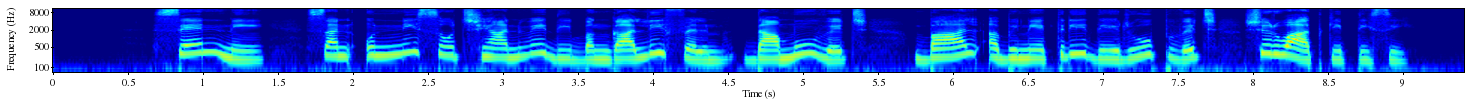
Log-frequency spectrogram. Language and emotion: Punjabi, neutral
